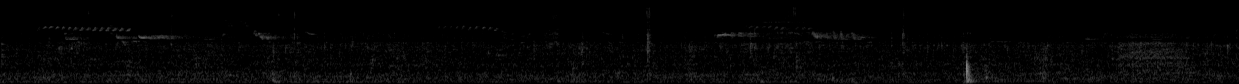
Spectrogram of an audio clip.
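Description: Faint outdoor background with small birds giving short, fast trilled chirps several times. One sharp knock, the loudest sound, comes a little under ten seconds in.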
